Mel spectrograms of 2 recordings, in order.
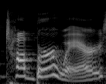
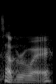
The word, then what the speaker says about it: Tupperware: you thought it was you thought it was tubberware so I think it was tubberware you're not that's because people pronounce it Tupperware people pronounce it volleyball too no it's volleyball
